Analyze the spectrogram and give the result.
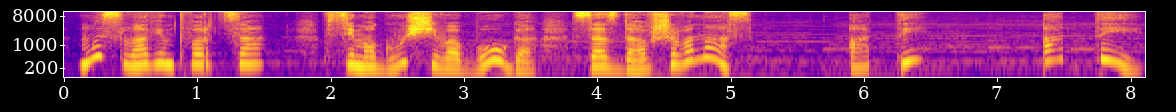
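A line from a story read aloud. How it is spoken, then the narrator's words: Joyful chorus. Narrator (Russian): Солнышко, травка, птички радостно говорили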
